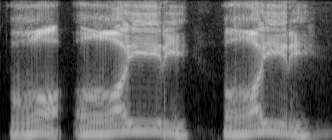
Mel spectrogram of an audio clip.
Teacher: huruf yang dia itu tebal berharakat fathah vokal akhirnya o. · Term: ghain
